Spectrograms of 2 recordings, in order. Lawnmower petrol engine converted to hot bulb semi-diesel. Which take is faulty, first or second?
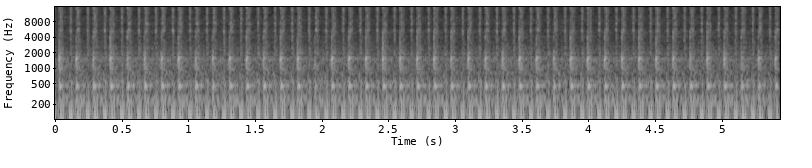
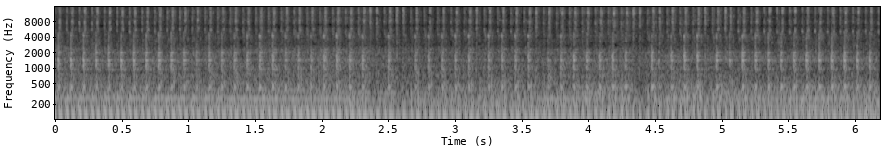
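second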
